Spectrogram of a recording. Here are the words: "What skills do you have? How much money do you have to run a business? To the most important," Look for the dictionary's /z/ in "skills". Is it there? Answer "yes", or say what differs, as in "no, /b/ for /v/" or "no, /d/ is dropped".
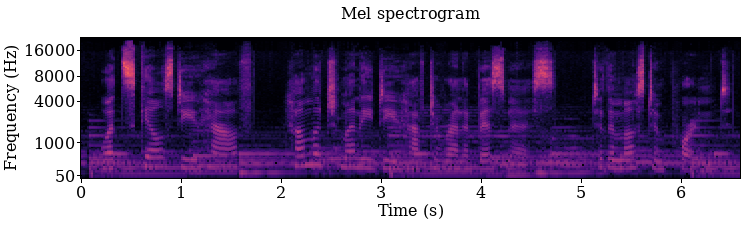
yes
